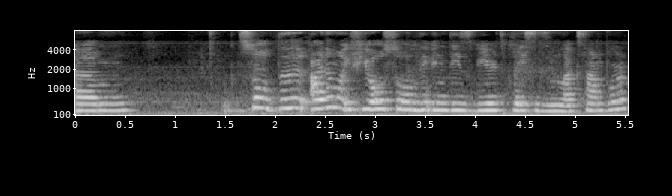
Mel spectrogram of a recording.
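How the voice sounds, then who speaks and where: A woman with a Turkish accent speaks at a fairly slow pace, high in pitch with lively intonation. Audible room echo and noticeable background noise fill the recording. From Turkey. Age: 30s. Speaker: stand-up comedian. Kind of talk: stand-up. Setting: stage with audience in a bar. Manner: halting, many fillers.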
